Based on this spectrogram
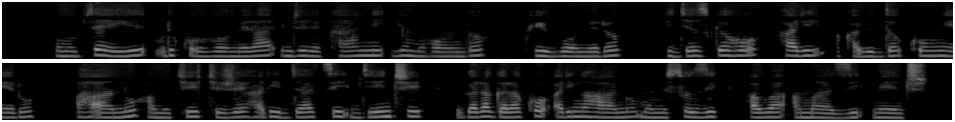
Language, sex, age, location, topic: Kinyarwanda, female, 18-24, Kigali, health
